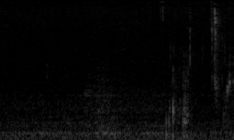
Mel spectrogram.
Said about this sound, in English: Gonna drink a little water.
